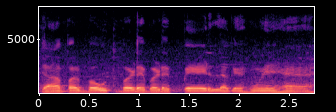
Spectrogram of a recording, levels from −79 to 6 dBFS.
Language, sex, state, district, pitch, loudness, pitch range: Hindi, male, Punjab, Fazilka, 115 Hz, -14 LUFS, 110-125 Hz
